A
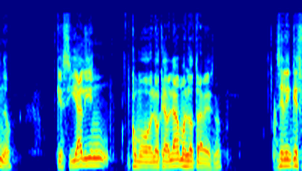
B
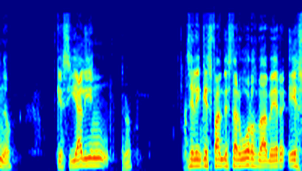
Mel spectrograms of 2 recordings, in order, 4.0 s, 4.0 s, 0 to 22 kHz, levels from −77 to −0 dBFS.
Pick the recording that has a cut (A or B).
B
